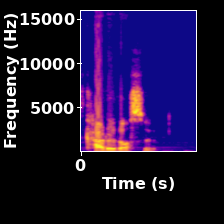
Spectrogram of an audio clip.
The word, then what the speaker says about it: Carlos: So I won't even in Japanese it's pronounced as Karurosu.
